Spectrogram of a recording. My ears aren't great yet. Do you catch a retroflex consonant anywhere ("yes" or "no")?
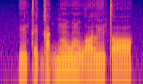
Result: no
